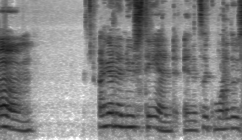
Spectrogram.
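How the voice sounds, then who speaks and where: A quiet woman talks at a fairly quick pace. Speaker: beauty vlogger. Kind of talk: casual makeup tutorial livestream. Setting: home at night, son asleep next door. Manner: quiet, hushed; chatty, filler-heavy.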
